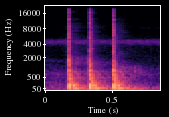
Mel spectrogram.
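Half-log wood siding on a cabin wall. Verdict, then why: Veneer. Three knocks on half-log wood siding above a cabin gable, a log cut in half and fixed as a veneer over sheathing rather than a solid log. Each knock is a short, low, hollow thunk with little high-frequency content. It sounds different from the solid log below.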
